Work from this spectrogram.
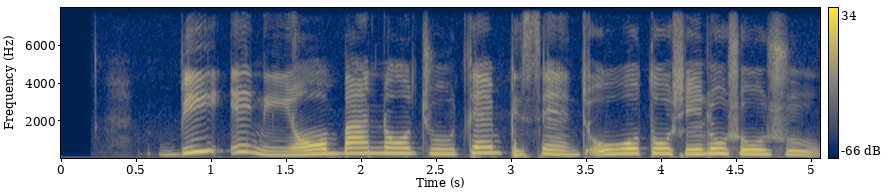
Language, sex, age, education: Yoruba, female, 15-29, tertiary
